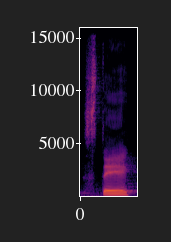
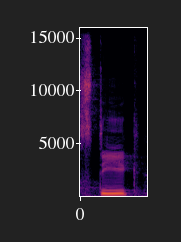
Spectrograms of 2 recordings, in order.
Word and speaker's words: steak: E uh here Midway uh break not break steak not stick great not greet so there are some exceptions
